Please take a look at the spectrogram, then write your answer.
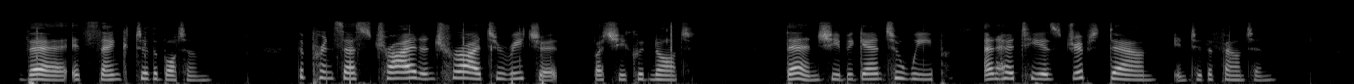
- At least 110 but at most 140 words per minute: Yes, slow, 135 wpm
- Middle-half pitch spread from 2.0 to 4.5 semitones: Yes, average, 3.7 semitones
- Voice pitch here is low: No, high, 240 Hz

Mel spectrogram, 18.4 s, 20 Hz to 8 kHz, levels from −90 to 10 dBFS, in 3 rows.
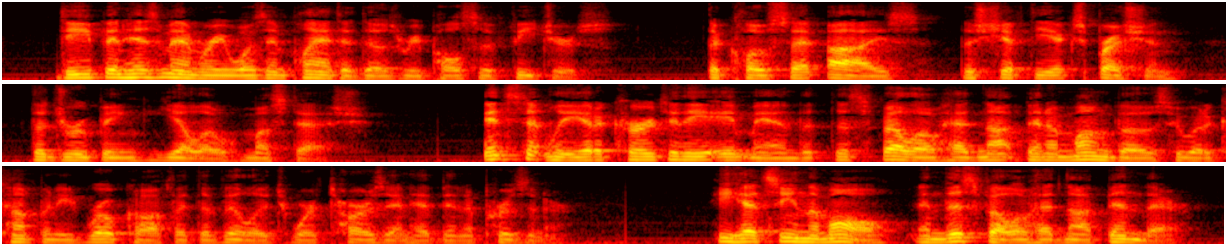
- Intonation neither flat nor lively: Yes, average, 3.4 semitones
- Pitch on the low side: Yes, low, 110 Hz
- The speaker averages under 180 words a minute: No, average, 195 wpm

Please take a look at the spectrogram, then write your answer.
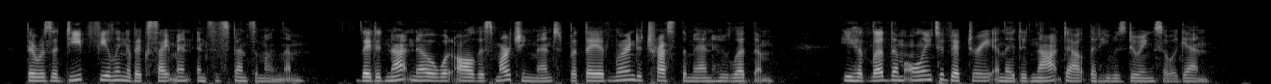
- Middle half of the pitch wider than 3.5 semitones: No, average, 2.8 semitones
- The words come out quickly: Yes, fast, 230 wpm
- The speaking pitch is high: No, medium, 165 Hz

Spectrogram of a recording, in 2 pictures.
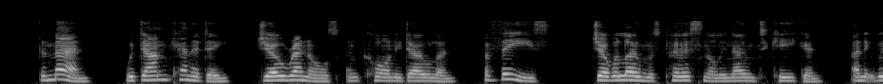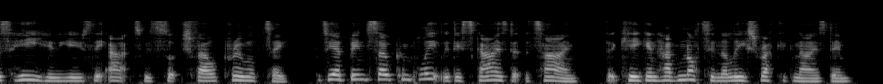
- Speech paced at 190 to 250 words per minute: No, average, 170 wpm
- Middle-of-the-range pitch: Yes, medium, 175 Hz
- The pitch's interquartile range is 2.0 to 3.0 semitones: No, average, 3.7 semitones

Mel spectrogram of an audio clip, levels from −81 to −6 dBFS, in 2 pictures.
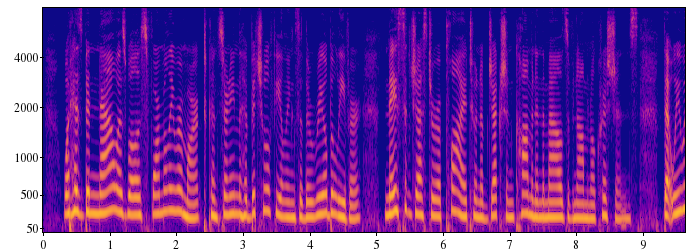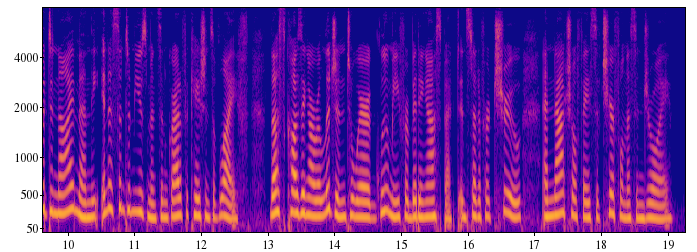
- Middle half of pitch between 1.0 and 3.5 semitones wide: No, average, 3.9 semitones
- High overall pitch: Yes, high, 220 Hz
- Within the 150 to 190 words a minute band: No, average, 200 wpm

